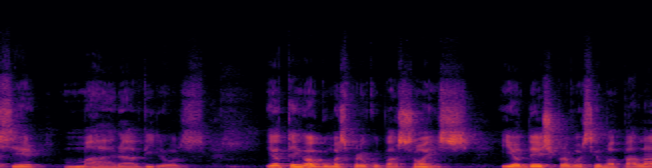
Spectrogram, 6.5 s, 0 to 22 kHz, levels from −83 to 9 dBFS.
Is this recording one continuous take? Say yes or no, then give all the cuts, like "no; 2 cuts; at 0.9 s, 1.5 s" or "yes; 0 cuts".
yes; 0 cuts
